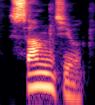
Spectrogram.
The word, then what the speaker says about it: 쌍지읒: Okay, move on to the next one, which is 쌍지옷. 쌍지옷 is a sound similar to 지옷, but you should pause your breaths beforehand like 치옷, but it has to be much stronger.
